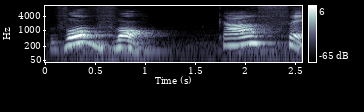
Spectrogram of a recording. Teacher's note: o acento agudo ele tem um timbre aberto o que é isso ele fica mais forte ó vovó café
